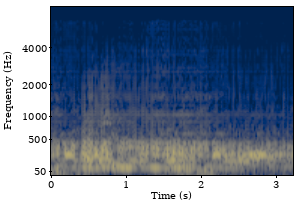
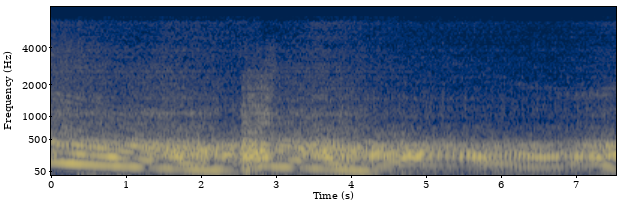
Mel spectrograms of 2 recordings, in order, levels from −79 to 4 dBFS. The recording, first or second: second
